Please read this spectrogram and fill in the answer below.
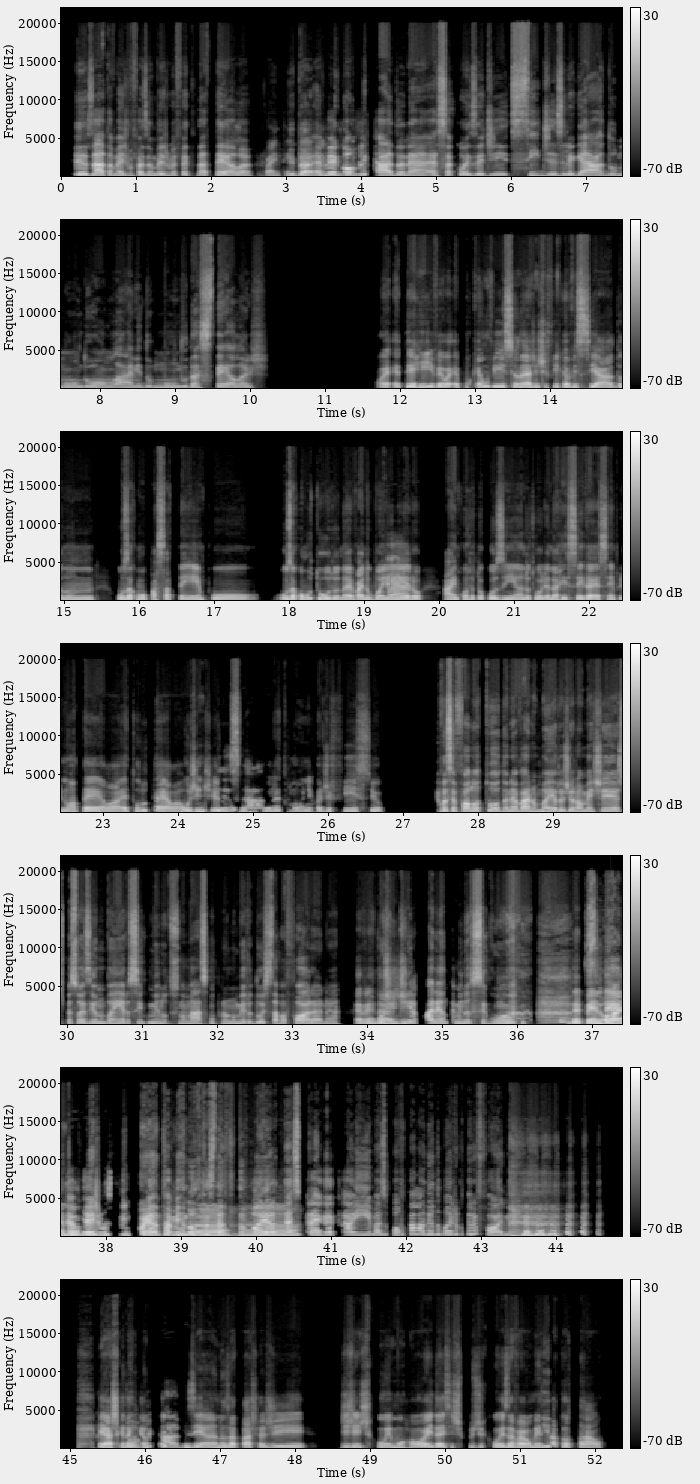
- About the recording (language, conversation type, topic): Portuguese, advice, Como posso lidar com a dificuldade de desligar as telas antes de dormir?
- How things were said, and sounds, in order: tapping; other background noise; chuckle; laughing while speaking: "cinquenta minutos"; drawn out: "Aham"; laugh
